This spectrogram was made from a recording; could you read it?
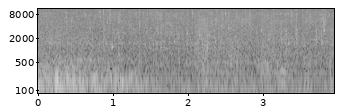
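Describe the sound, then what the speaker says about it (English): Steady rain with low rumbling thunder from the video game Amnesia, a constant dense wash of patter and deep roll throughout, with no voices over it. "It's raining."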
